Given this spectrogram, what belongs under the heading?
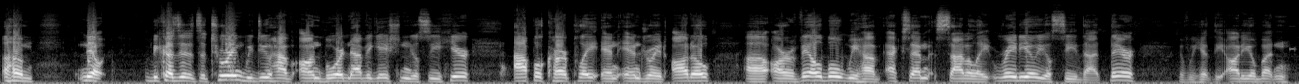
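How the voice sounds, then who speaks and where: A man's voice: fairly high pitch, moderate pace, no room sound. A man giving a casual, upbeat walkaround of a car for sale, chatty and full of fillers. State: has the hiccups. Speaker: car salesperson. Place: inside a car.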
